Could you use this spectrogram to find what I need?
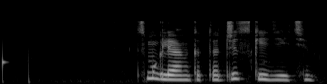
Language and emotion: Russian, neutral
